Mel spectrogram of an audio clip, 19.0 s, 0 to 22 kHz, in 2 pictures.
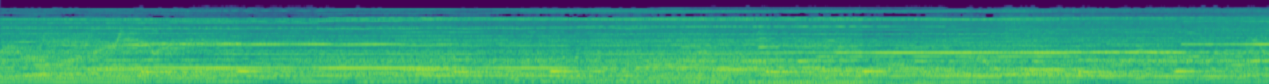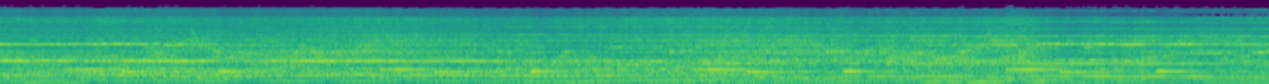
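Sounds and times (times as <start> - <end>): dense droning noise: 0.0 - 19.0
held electronic tones: 0.0 - 19.0.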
